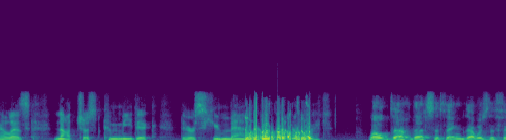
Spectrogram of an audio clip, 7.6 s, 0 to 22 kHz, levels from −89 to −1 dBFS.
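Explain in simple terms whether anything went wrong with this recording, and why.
One thing did go wrong. From about 3.67 to 4.71 seconds, the speech turns into garbled, warbly noise that barely tracks what's being said. That's a codec payload misread: the two ends of the call disagreed on how the compressed bits were packed, so the decoder pulled each field from the wrong spot. The garbling suggests the data was likely read as if it used a more tightly packed layout than the one the sender actually used. Around that stretch, the HD Voice codec carries the speech clearly, with only light coding wear.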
